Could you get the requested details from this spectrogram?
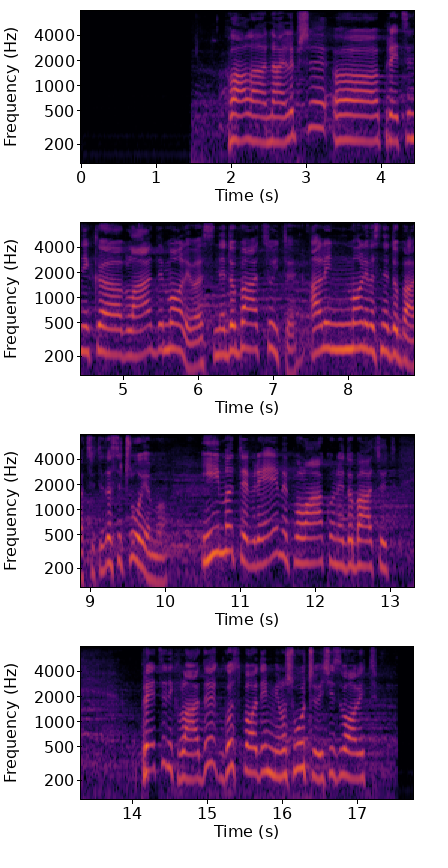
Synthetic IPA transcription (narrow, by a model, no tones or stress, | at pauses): xʋaːlanajlepʃe | pɾeːt̪se̞d̪nikʋlˠaːd̪e̞mo̞liʋasne̞d̪obat̪sujt̪ḛ | alimoliʋasne̞d̪obat̪sujt̪e̞d̪ase̞t͡ʂuːjemoimat̪e̞ʋɾeːme̞po̞laːko̞ne̞d̪o̞bat̪sujt̪e̥ | pɾet̪sjed̪nikʋlˠaːd̪e̞ɡospo̞d̪inmiloʃʋut͡ʃe̞ʋit͡ɕizʋo̞lit̪e̥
